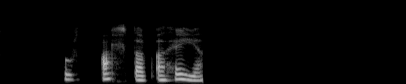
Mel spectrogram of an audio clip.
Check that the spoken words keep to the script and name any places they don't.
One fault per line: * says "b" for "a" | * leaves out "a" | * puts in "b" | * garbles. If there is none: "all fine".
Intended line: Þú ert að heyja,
* puts in "alltaf"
